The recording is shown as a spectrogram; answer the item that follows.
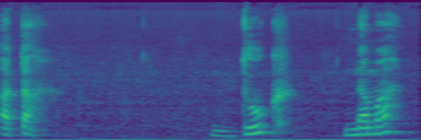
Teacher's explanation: तो ये जो विसर्ग है इसका उच्चारण हम ह के रूप में करते हैं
